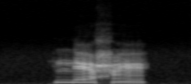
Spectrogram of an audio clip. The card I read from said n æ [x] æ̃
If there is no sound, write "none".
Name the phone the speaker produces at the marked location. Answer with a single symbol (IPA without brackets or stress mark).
ħ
